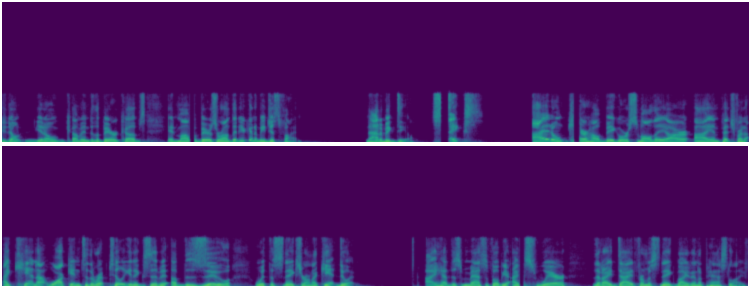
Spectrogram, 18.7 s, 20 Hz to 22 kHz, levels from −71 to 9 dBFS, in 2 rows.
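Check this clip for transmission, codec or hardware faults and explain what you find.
The clip has four short dropouts, all from packet loss on an ADPCM call, carried over G.722 wideband coding whose 7 kHz bandwidth sounds intact. The gaps fall at 2.34 s (about 60 ms lost, between "the bear cubs and" and "bears around then you're"), 5.48 s (about 100 ms, after "a big deal"), 7.14 s (about 80 ms), and 15.80 s (about 60 ms, after "this massive phobia I"). Each loss of a few packets is filled with silence. The receiver's adaptive predictor and step size then no longer match the sender's, so the sound resumes with a brief, slightly distorted stretch before settling. On a waveform each appears as a flat, hard-edged hole. On a spectrogram it is a sharp vertical blank band.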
